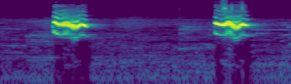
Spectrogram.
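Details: Two harsh, rasping squawks about one and a half seconds apart from a rose-ringed parakeet, with faint low background rumble.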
